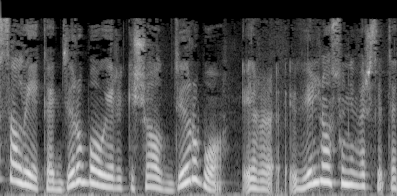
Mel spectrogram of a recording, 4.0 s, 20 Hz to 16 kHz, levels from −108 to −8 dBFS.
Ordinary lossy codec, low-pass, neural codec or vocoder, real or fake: MP3, 48 kbps; 14.4 kHz; none; real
